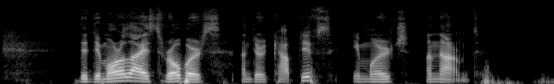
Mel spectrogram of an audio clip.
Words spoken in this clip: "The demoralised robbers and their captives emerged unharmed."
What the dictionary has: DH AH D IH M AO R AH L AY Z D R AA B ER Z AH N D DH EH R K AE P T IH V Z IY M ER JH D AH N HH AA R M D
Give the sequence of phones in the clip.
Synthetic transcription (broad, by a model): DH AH D IH M AO R AH L AY Z D R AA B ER S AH N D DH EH R K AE P T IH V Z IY M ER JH AH N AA R M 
